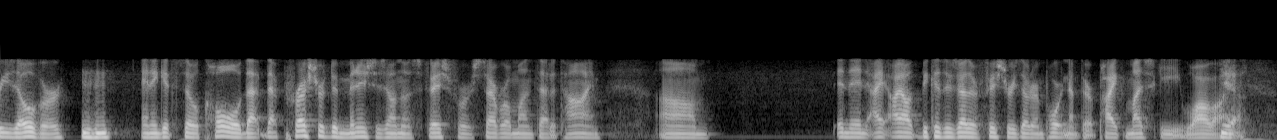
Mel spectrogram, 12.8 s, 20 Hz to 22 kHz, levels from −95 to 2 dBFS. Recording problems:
high frequencies cut off; severe; nothing above 4 kHz
garbled, watery; slightly
muffled; very slightly; fading above 2 kHz
abrupt cut into speech; at the start

